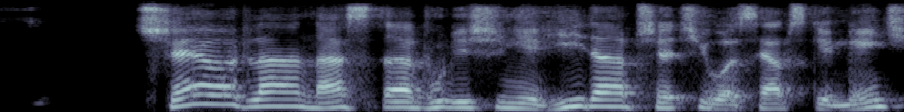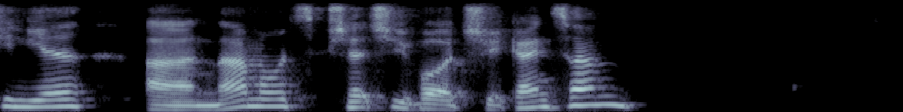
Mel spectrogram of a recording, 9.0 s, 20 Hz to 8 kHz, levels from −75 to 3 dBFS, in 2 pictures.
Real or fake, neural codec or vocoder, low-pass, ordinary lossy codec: fake; autoencoder, 48 kHz, 32 numbers a frame, DAC-VAE, trained on Japanese speech; 7.2 kHz; Opus, 64 kbps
